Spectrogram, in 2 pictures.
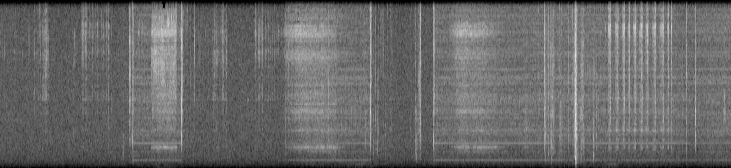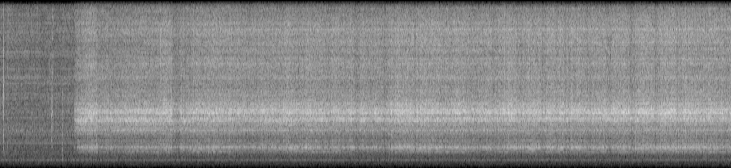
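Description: Metal lathe turning an aluminium bar: short stop-start runs of the machine with clicks and a sharp knock in the first half, then from about sixteen seconds in it runs steadily with an even mechanical whir while grooves are cut into the bar.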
